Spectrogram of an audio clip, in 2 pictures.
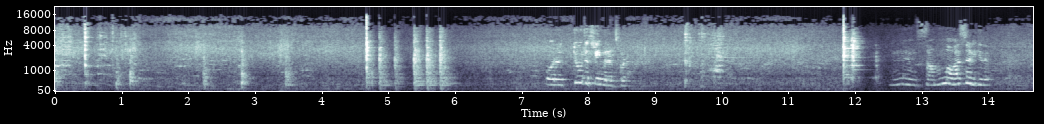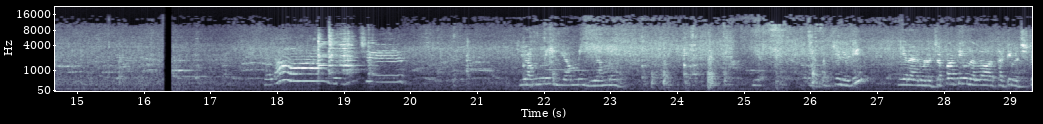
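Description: A metal spatula scrapes and clanks against a wok.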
